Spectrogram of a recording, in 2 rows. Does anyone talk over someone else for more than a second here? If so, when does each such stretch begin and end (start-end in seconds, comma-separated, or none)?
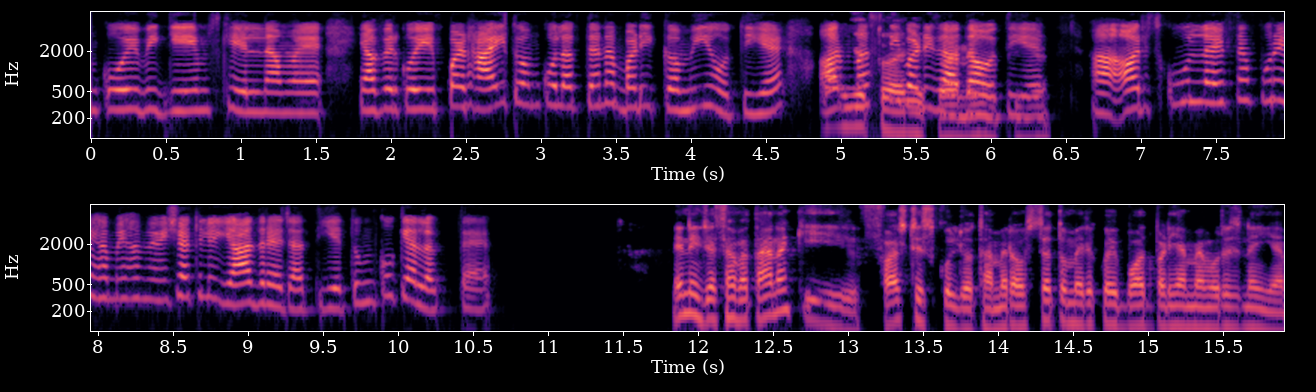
4.9-6.4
